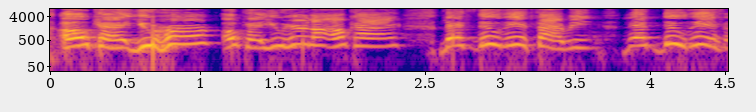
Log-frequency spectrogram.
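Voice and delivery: very high whiny challenge; put-on indignant squeal of a voice; mock sassy. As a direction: imitate a sassy dude squaring up. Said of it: "and he was all sassy".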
